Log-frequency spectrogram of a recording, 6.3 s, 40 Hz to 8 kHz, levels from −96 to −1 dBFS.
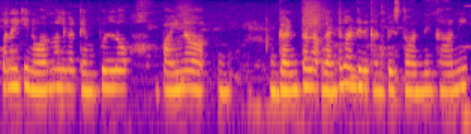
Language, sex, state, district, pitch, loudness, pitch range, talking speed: Telugu, female, Telangana, Nalgonda, 225 Hz, -24 LUFS, 220-245 Hz, 85 wpm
